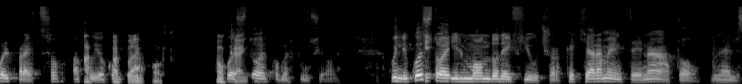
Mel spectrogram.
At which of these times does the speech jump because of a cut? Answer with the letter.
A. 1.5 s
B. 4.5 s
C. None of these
B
